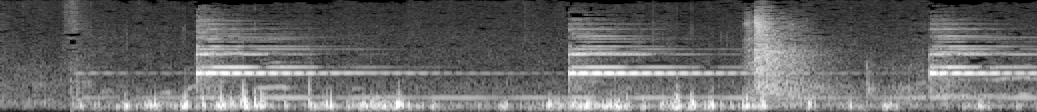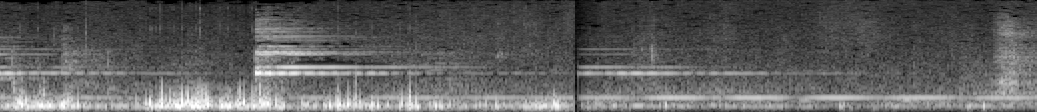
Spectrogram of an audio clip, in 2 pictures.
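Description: Church bells rung live by hand: a higher bell is struck five times, about every two seconds, each stroke ringing on, over a steady lower tone.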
